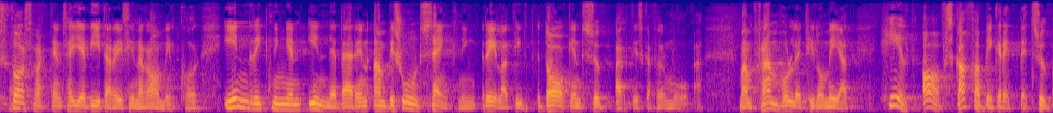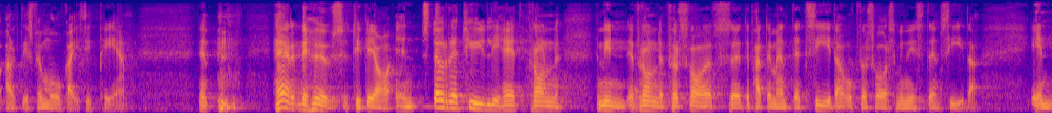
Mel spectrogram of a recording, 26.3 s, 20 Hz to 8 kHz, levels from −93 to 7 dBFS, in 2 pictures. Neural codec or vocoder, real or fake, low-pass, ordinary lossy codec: none; real; 7.2 kHz; none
